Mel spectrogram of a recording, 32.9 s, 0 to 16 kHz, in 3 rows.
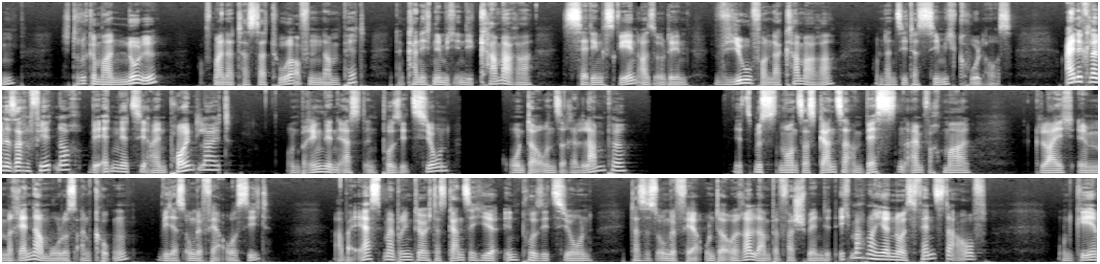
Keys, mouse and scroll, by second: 0.0 KP_0, 5.4 click, 5.7 a, 6.3-6.8 middle drag, 7.1-8.0 middle drag, 8.5-8.9 middle drag, 9.0 middle click, 11.0 click, 12.5-15.9 drag, 16.2-17.7 drag, 18.9-19.3 drag, 20.5-22.0 drag, 22.0-22.8 middle drag, 23.0-24.7 drag, 25.9 click, 29.3 click, 29.9-31.2 drag, 31.3 z, 31.8 z, 32.1 t.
